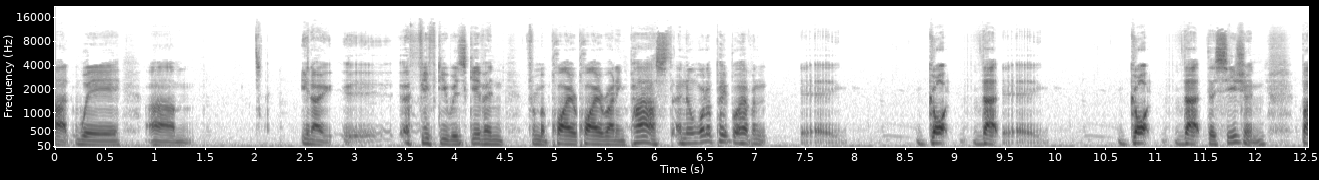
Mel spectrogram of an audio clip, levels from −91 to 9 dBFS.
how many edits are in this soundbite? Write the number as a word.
two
